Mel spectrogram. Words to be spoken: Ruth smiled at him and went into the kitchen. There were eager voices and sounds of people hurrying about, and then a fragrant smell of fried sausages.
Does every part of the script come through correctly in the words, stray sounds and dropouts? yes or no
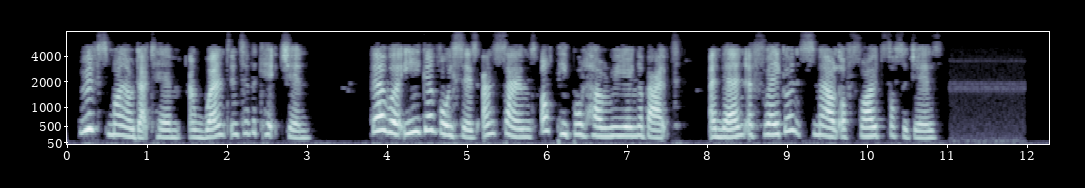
yes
